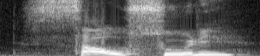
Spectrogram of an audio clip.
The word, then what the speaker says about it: Saussure: fernando é só seguir saussure saussure eu vou botar aqui como se escreve mas fala só seguir o cirque por um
